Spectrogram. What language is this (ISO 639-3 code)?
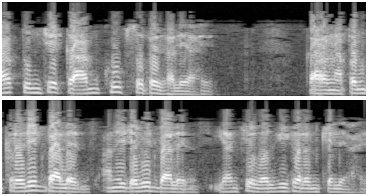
mar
